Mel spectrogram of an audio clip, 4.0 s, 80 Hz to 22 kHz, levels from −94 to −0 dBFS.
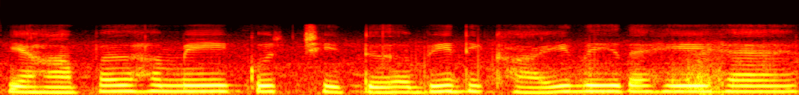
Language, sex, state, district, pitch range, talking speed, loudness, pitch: Hindi, female, Maharashtra, Gondia, 220-240 Hz, 150 wpm, -15 LUFS, 235 Hz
